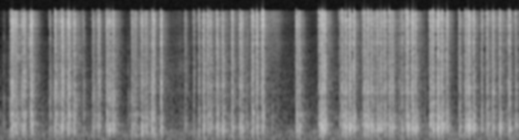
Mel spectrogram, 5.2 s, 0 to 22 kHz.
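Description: Long painted nails tap and scratch along the edge and side of a small, closed, rectangular printed metal tin holding dominoes, held on its side in the hands. A rapid series of short, bright clicks and scratchy bursts comes with a faint metallic tone around 360 Hz and almost no ring after each hit.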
